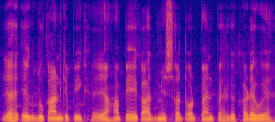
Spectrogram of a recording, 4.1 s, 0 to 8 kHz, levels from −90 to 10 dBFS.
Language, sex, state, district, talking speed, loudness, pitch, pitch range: Hindi, male, Bihar, Patna, 260 wpm, -18 LUFS, 120 Hz, 115-125 Hz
